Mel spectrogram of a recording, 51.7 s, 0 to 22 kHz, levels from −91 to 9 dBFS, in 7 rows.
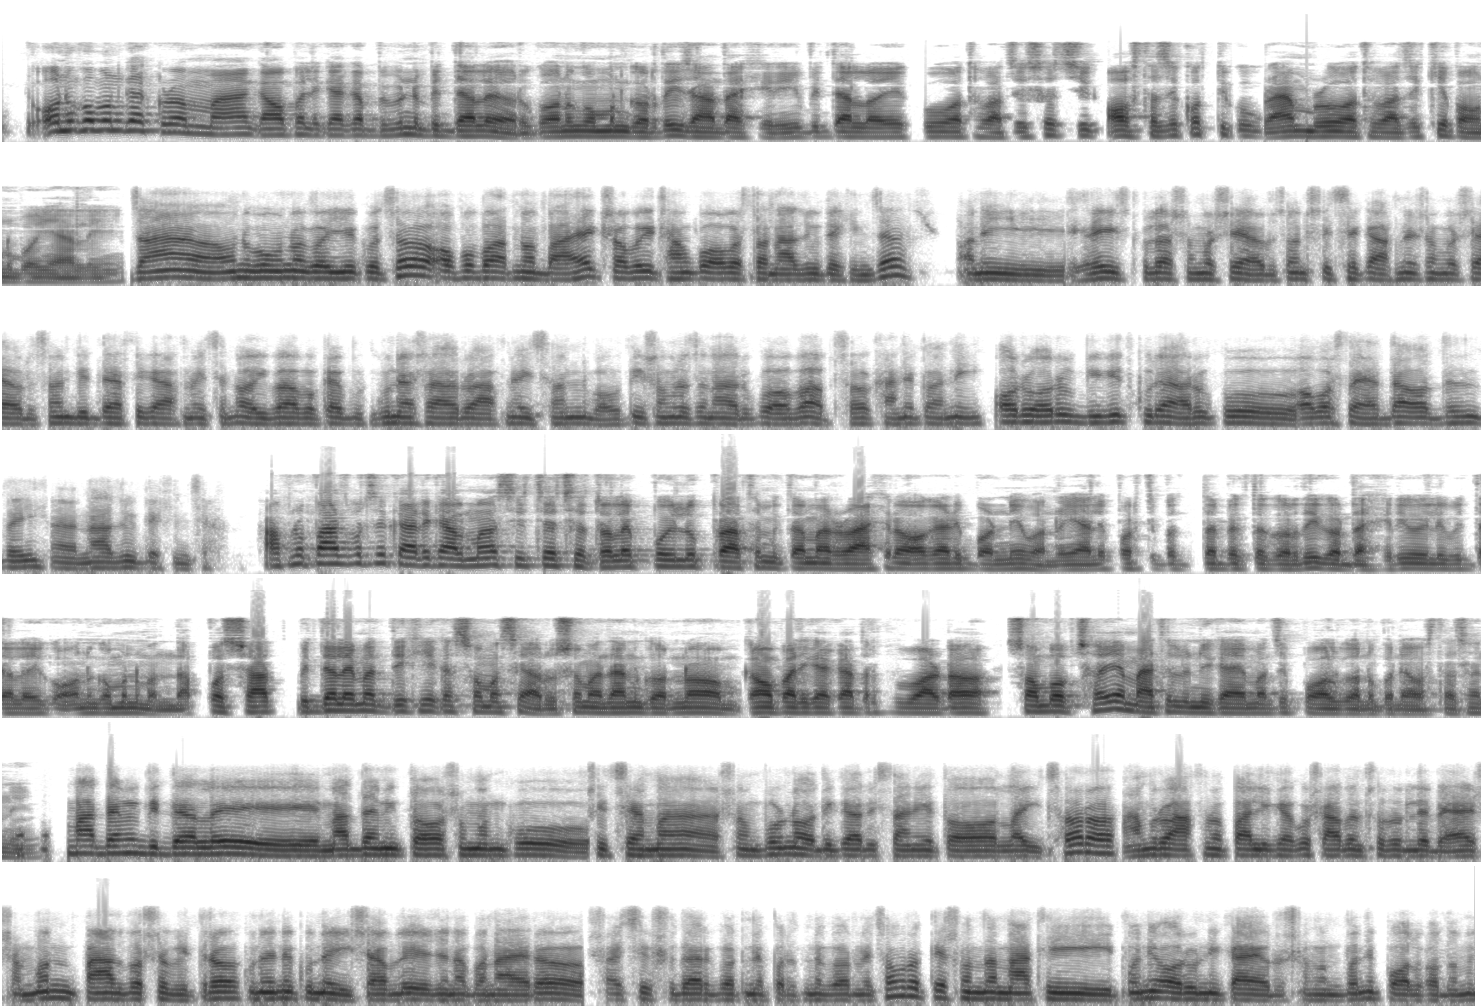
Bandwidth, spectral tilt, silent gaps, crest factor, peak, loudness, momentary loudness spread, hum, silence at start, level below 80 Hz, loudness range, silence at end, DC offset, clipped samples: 8 kHz; -5.5 dB/octave; none; 16 dB; 0 dBFS; -17 LUFS; 9 LU; none; 0.15 s; -50 dBFS; 6 LU; 0 s; under 0.1%; under 0.1%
